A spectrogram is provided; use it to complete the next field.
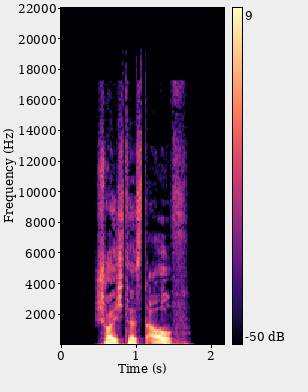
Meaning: inflection of aufscheuchen: 1. second-person singular preterite 2. second-person singular subjunctive II
- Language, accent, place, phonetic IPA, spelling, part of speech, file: German, Germany, Berlin, [ˌʃɔɪ̯çtəst ˈaʊ̯f], scheuchtest auf, verb, De-scheuchtest auf.ogg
